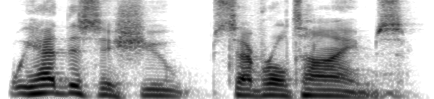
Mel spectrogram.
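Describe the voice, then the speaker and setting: A man's voice: medium pitch, lively intonation, normal speed, fairly bright tone. A man hosting a podcast, narrating a scripted documentary story in a conversational way.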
